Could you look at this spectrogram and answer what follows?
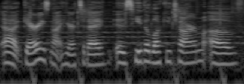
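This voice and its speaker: A woman's voice: fairly low pitch, steady tone, normal speed, dark tone, soft background music. A woman game master chatting casually on a tabletop game stream.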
